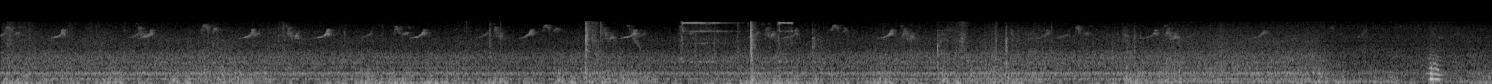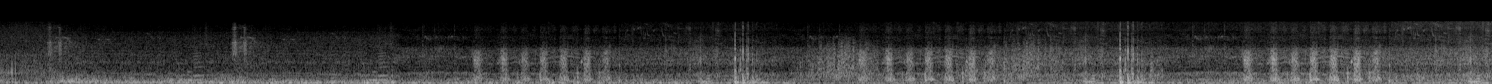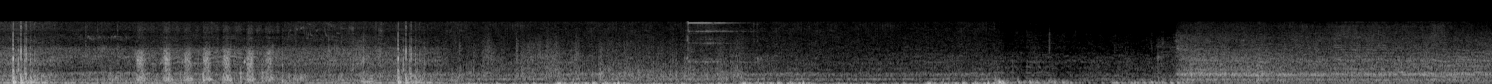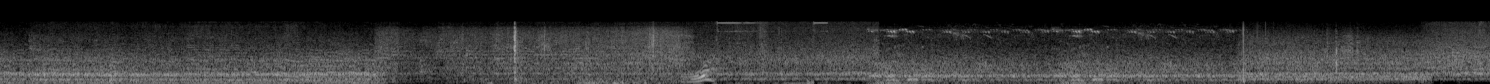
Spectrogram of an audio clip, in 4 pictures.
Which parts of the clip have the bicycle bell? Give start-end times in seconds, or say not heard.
6.8-8.0, 36.6-37.6, 51.9-53.0.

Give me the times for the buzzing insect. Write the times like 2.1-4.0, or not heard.
0.0-59.6.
